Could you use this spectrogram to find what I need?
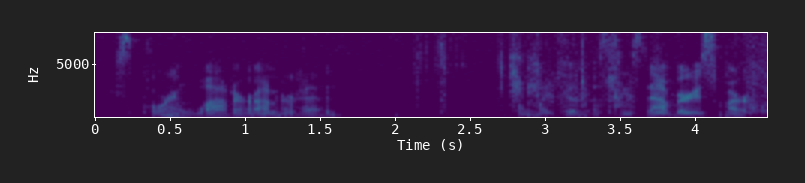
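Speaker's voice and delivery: fast hushed whisper; whispered aside. Real, not acted. Reader whispering an aside to the child. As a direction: whisper it to the listener.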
